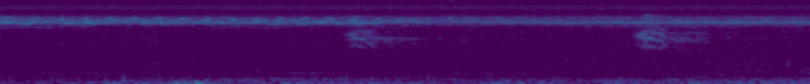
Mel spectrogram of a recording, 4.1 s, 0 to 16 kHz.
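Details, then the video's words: Sunrise in August 2021 at a home in Magma Ranch, Florence, Arizona, with crickets keeping up a continuous shrill, even-toned trill. Two brief bird chirps break through over a constant low background rumble. "Spectacular Arizona Sunrise- With peaceful crickets & birds chirping Aug-2021"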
